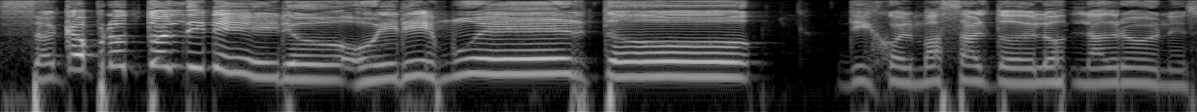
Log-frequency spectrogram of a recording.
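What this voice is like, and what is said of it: Usual voice. Nothing is said of it.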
